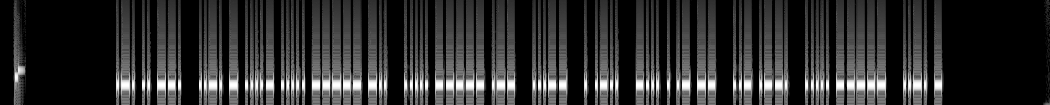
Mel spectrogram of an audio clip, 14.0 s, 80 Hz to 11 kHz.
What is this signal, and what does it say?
Morse code, heard as a keyed tone, about 36 wpm, 700 Hz. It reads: RIG FT450D 50W 3 EL BEAM UP 50 FT
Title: K1USN SST QSO Practice 35wpm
